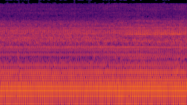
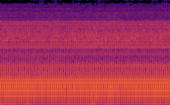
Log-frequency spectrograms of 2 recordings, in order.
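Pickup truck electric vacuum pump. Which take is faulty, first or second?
second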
